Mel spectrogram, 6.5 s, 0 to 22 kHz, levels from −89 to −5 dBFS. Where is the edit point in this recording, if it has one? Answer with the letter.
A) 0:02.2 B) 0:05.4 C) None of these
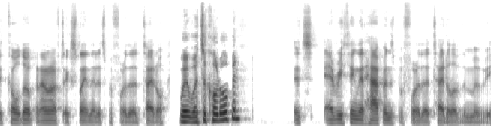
A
